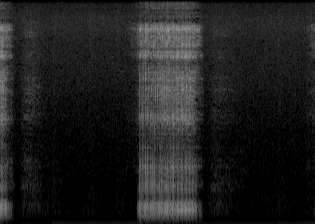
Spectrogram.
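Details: Snoring during a short, light nap (a doze): one loud, rough snore lasting about a second, set between soft quiet breathing in a still room.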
